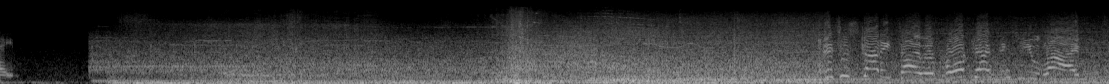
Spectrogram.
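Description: A rally car engine roars as the car accelerates away.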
